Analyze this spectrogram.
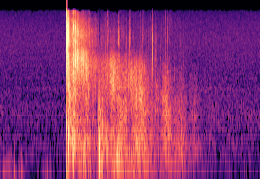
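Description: A single gunshot cracks loudly and echoes away.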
